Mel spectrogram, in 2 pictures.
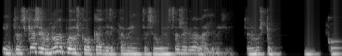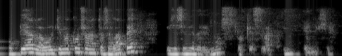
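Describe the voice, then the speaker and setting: A man's voice: fairly high pitch, lively intonation, brisk, dark tone, lo-fi sound, faint music behind. Man teaching, questioning tags. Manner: explains step by step, tags lines with "¿no?" and "¿ya?". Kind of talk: classroom lecture.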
